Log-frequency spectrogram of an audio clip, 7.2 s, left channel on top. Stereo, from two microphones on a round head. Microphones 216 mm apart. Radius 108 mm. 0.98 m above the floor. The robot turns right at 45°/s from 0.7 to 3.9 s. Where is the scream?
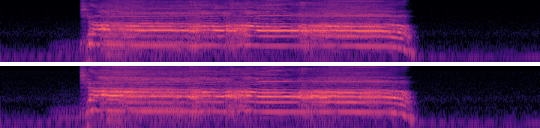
70° right, 1.5 m; by 5.5 s 55° left, 1.5 m.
